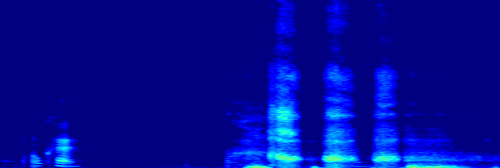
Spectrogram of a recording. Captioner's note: sobbing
